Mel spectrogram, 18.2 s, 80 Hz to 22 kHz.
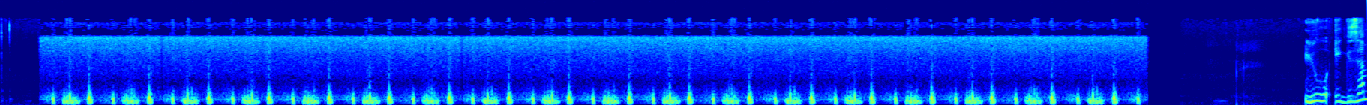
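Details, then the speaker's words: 60-year-old with new atrial fibrillation, flushed face and tapping apex beat: heart sounds about 75 a minute with a low rumbling murmur between beats, quiz answer mitral stenosis. Mitral stenosis murmur. "60 years old with a new h filation on examination he has flashed face and tapping a beat selected the most likely diagosis atic stenosis MIT stenosis"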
